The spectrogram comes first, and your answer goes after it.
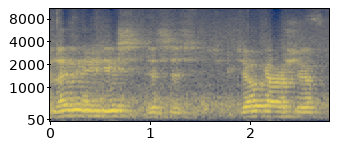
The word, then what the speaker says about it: Carcia: this is a joke our chef pronounced like Marcia right yes just don't call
